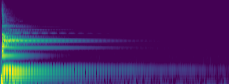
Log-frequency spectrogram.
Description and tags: Hitting a large pot lid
